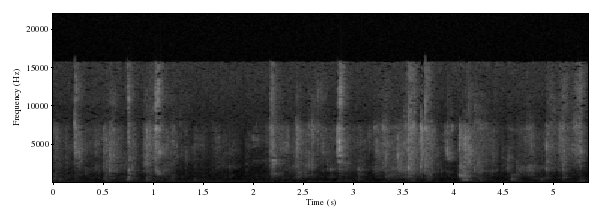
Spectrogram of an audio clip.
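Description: Faint chewing and mouth sounds of people eating fried chicken and burgers: a string of soft, irregular clicks and smacks.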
